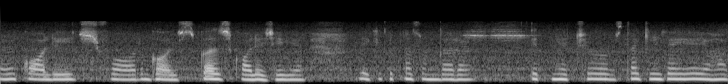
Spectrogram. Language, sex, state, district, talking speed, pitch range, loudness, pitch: Hindi, female, Punjab, Kapurthala, 150 wpm, 230-250 Hz, -18 LUFS, 240 Hz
